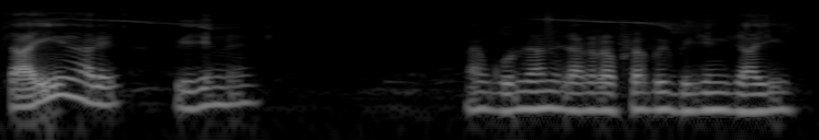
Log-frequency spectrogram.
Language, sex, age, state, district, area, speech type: Bodo, male, 60+, Assam, Chirang, rural, spontaneous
